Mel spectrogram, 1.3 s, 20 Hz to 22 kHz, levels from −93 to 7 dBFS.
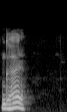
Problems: none marked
